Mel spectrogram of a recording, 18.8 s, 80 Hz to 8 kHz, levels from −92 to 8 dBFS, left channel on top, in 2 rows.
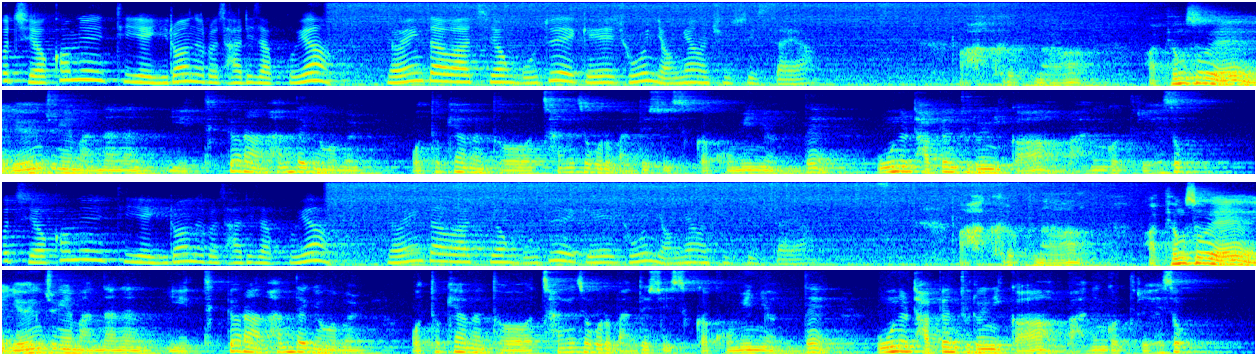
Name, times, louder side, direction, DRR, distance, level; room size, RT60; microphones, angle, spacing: voice 1, 0.0-2.5 2.9-6.1, left 4 dB, 70° left, 15 dB, 0.5 m, -30 dB
Frying (food), 2.4-8.8, right 2 dB, 15° right, 0.8 m, -41 dB
voice 2, 6.9-10.8 11.1-12.1 12.5-15.6 16.0-18.3, right 2 dB, 80° right, 9 dB, 0.9 m, -26 dB
14.5 x 9.9 x 4.4 m, 1.4 s
head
